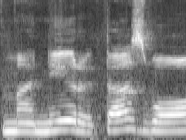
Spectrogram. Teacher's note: देखा जाए तो रॉ साकिन है और उससे पहले ज़ेर है, तो ये रॉ तो बारीक पढ़ी जाएगी, लेकिन नहीं, ये रॉ पुर पढ़ी जाएगी।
